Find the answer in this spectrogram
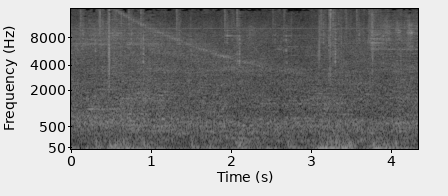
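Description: Steady indoor wrestling-arena background noise, with a couple of dull low thuds about three seconds in.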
